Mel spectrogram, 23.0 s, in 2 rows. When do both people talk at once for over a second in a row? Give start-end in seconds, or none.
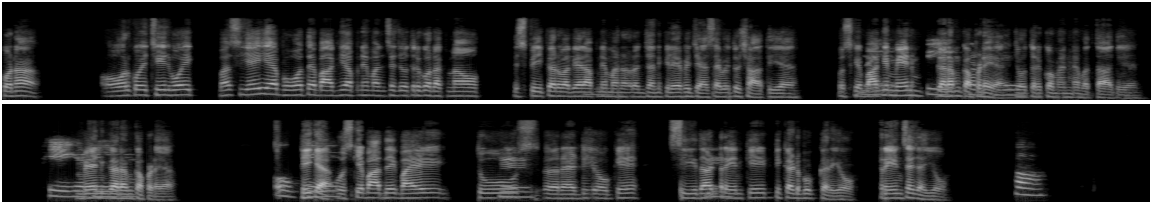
8.6-10.1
